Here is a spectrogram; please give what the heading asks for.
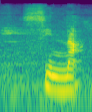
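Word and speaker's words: sinâ: It's spelled SINA, but the A has an abrupt stop sound. So you say SINA. When it's written, there is a caret or this symbol on top of the letter A.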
